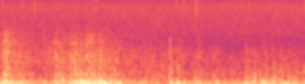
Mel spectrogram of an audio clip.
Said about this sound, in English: As rain battens your coat, you dive in the cloud. The world goes dark before your eyes, except for the nearby bright flashes of lightning accompanied with the roaring sound of thunder.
